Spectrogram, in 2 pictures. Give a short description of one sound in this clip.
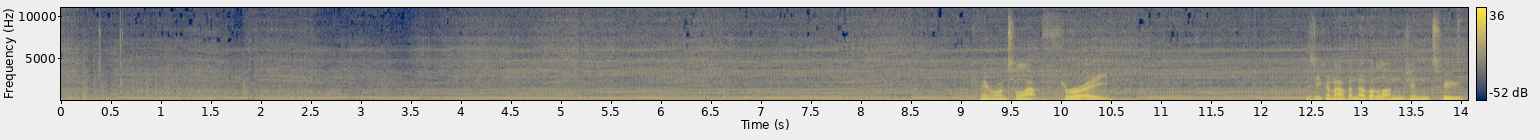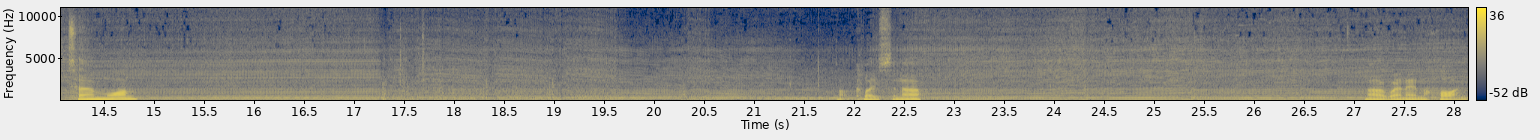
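A racing motorcycle engine roars, rising and falling in pitch as it shifts gears.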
